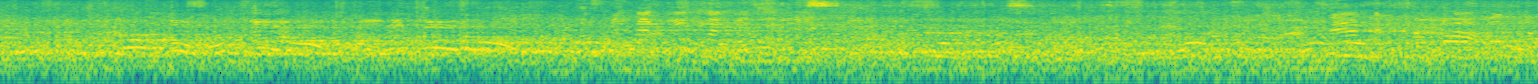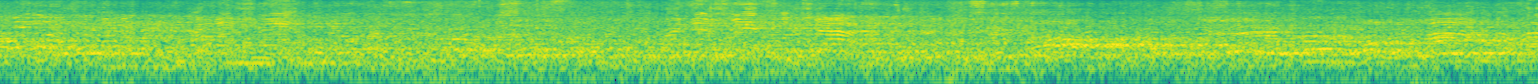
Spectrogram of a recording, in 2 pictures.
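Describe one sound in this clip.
A crowd chatters and calls out throughout a large echoing hall.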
